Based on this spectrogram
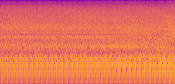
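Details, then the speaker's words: Generator with the camper air conditioner on: steady, even drone holding speed with no hunting or surging as the compressor kicks on. Normal running under load. "I got the AC on in the camper here. Hey, see? Just give it a minute for the compressor to kick on. See? That's it. There's nothing to it. It doesn't care."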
